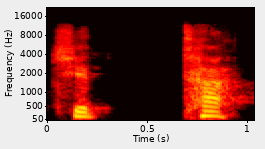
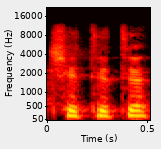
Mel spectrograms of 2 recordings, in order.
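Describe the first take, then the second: First: The t sound is held for a moment. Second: The t sound is released twice separately. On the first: The speaker calls it right. "you hang out at that um, sound a little longer" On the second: The speaker calls it wrong. "You don't say it twice"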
